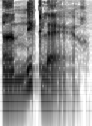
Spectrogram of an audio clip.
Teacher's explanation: So you can see I make this little liaison between the two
